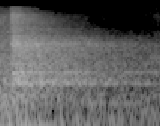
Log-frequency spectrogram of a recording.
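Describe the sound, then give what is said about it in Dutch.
The door of a meters-long atmospheric boundary layer wind tunnel thuds shut with a single low, booming impact that rings out and fades slowly, in a hangar on the TU Eindhoven campus in the Netherlands, with a faint steady hum underneath. “Wat je hier hoort is het dichtgaan van een meterslange windtunnel die hier ergens achteraf in een loods op de campus van de TU Eindhoven staat.”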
